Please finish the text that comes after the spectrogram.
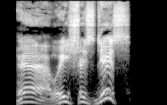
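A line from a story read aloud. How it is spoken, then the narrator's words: Angry shout. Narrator (Russian): солдат опять рассердился и крикнул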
